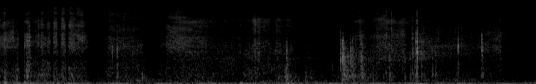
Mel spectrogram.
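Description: Fingertips rub across the paper pages of a large open hardcover book, then turn a page. The sound is a continuous soft, airy rustle with brief brighter crinkles and ticks scattered through it.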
